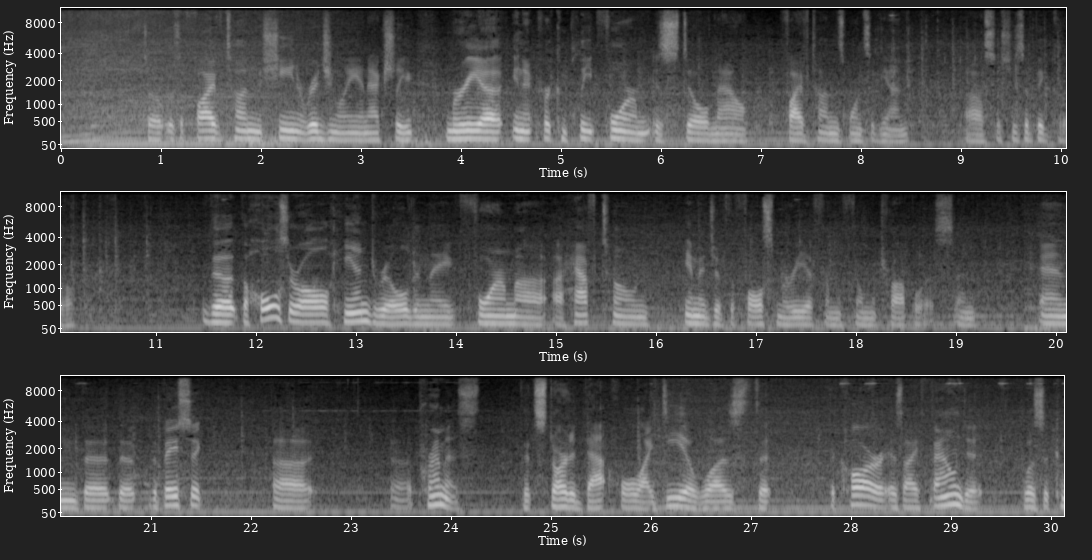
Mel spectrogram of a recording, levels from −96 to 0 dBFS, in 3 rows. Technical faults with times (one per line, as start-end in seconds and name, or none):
none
